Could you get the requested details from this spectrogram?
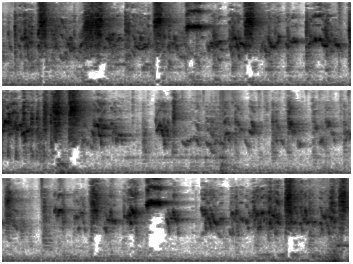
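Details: Pet budgerigars chirping while eating, a busy stream of scratchy chirps, squawks and warbles, with short bursts repeated irregularly over several seconds and a faint low hum underneath.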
